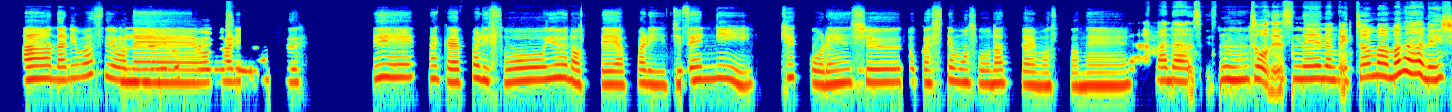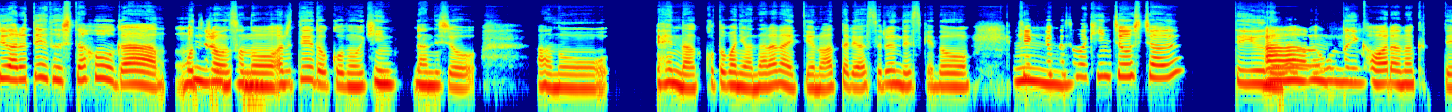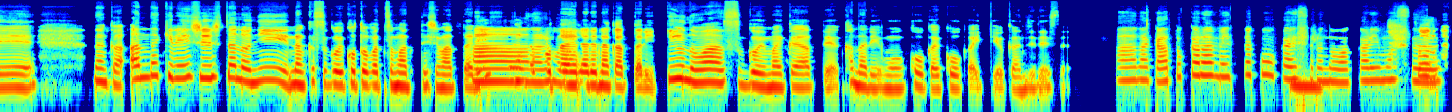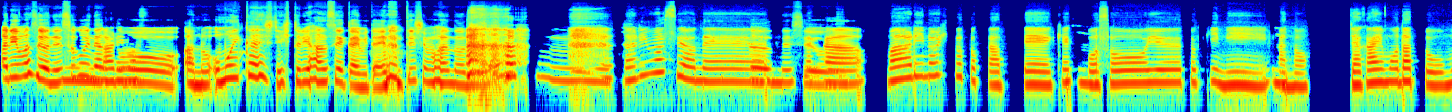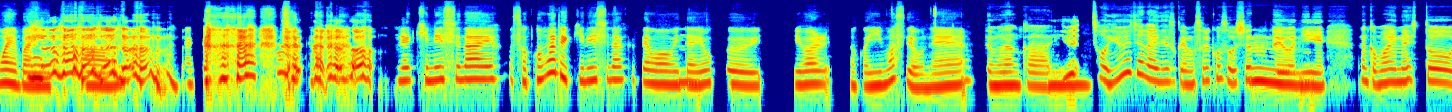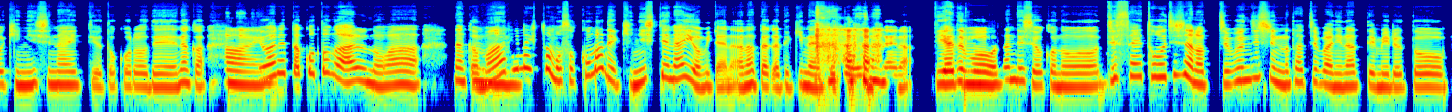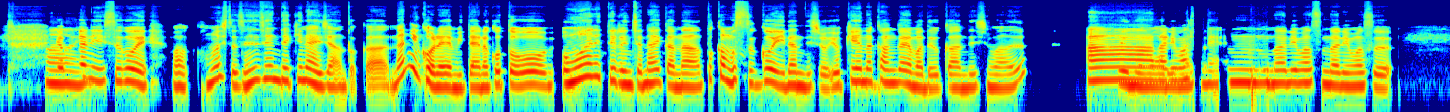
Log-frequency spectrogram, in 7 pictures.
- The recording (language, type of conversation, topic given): Japanese, advice, 人前で話すと強い緊張で頭が真っ白になるのはなぜですか？
- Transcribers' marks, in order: other noise; laugh; laughing while speaking: "なんか さんか"; laugh; laughing while speaking: "なるほど"; laugh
